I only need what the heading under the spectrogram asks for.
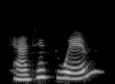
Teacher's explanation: in the first sentence, the vowel in the word can't is pronounced shorter. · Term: vowel length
